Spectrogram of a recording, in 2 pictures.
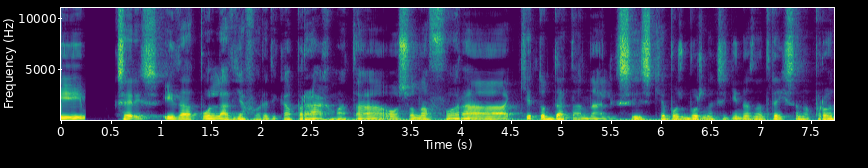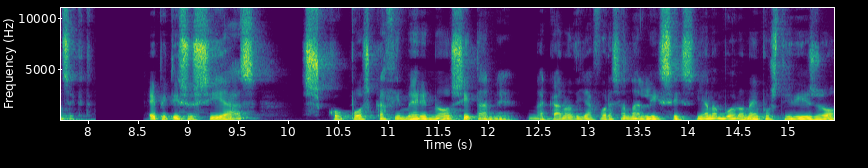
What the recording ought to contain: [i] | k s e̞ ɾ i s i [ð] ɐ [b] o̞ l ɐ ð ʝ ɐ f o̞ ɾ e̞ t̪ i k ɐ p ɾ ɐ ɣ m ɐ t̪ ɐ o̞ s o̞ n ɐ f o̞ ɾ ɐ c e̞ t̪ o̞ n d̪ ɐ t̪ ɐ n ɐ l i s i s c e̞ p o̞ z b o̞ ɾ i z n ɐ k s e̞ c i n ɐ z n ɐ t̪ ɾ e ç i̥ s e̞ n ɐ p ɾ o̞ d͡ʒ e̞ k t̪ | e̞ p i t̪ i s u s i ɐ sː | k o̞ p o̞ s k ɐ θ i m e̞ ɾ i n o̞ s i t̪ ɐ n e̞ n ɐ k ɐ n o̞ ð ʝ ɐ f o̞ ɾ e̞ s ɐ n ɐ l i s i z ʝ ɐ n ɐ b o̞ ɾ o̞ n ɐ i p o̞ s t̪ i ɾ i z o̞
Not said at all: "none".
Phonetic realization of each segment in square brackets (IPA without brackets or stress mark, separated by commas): i, ð, p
